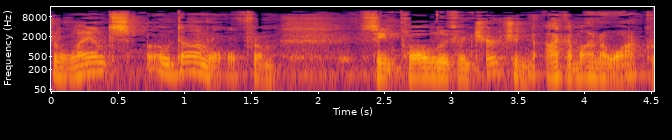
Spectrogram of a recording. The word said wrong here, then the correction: Oconomowoc: You stress the second syllable. It's Oconomowoc. – Oconomowoc.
